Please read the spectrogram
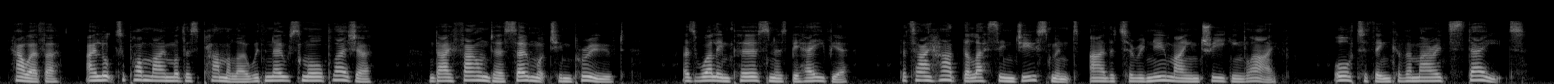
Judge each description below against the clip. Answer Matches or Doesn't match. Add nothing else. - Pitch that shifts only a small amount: Doesn't match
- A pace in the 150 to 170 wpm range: Matches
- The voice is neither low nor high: Matches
